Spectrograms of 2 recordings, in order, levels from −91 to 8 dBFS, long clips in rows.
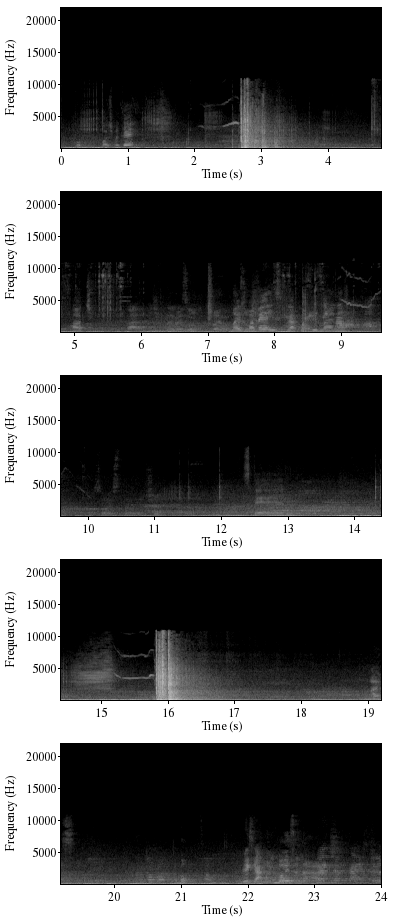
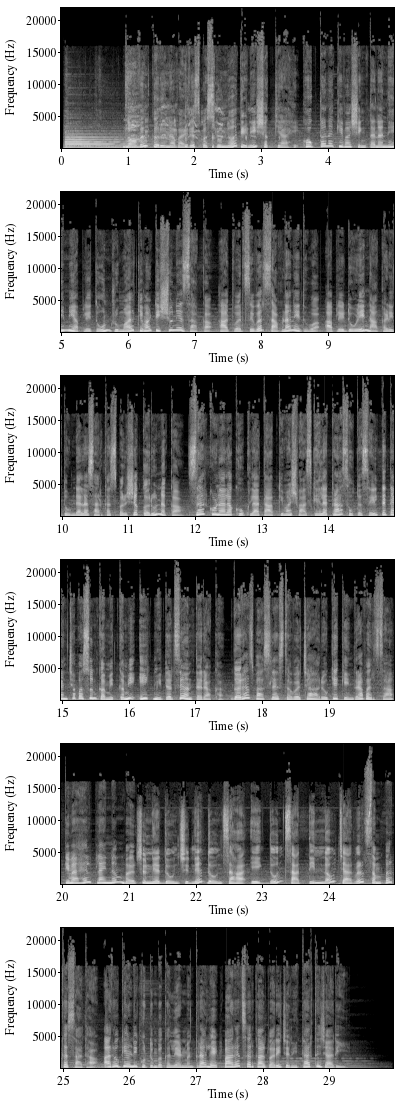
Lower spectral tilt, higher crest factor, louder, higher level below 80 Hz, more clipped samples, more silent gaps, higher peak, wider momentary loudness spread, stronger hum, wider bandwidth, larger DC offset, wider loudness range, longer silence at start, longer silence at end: about the same, -4 dB/octave vs -4 dB/octave; first, 28 dB vs 14 dB; second, -28 LUFS vs -14 LUFS; about the same, -40 dBFS vs -36 dBFS; neither; neither; second, -4 dBFS vs 0 dBFS; first, 23 LU vs 5 LU; neither; second, 11.5 kHz vs over 20 kHz; neither; first, 24 LU vs 2 LU; about the same, 0 s vs 0.05 s; second, 0 s vs 0.65 s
